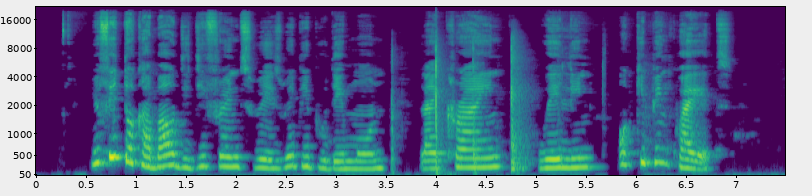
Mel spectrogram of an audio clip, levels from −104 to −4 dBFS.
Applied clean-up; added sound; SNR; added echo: classical method Wiener filter.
